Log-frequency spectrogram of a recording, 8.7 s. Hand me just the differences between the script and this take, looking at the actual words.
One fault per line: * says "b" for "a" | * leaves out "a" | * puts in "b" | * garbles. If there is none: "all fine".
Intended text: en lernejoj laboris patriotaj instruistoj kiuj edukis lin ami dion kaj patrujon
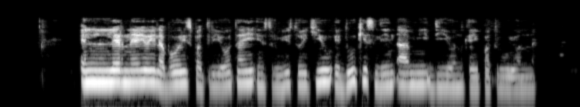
all fine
